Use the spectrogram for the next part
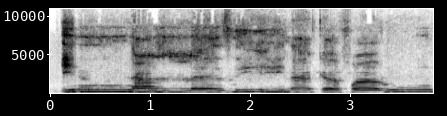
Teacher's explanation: nun bertasydid dibaca dengung dengan panjang 2 harakat. Di in-nya itu ya, bukan di sabdunya itu. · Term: wajibul gunnah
